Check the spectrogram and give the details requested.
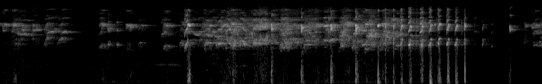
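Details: A captive male green hybrid Nyasa lovebird, purple-rumped, sings a long continuous high twittering chatter of rapid buzzy notes, speeding into quick repeated clicks before a pause.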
